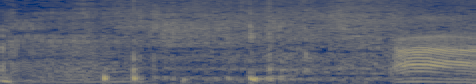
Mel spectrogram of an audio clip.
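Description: Chicken pieces go into a hot pan of tomato masala for North Karnataka chicken curry, giving a steady frying hiss with a few soft clunks as they land, and a voice speaks near the end.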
